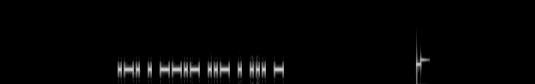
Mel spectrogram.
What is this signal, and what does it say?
Morse code, heard as a keyed tone, about 40 wpm, 700 Hz. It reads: REQUEST
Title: Seven Letter Words - 40wpm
